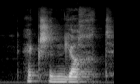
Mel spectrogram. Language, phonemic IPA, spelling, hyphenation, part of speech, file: Dutch, /ˈɦɛk.sə(n)ˌjɑxt/, heksenjacht, hek‧sen‧jacht, noun, Nl-heksenjacht.ogg
- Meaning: witch-hunt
